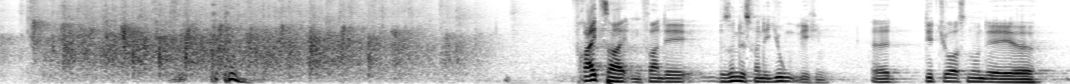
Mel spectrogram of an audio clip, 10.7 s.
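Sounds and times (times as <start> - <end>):
audience applause: 0.0 - 5.0
speech: 2.3 - 2.6, 5.8 - 10.6.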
